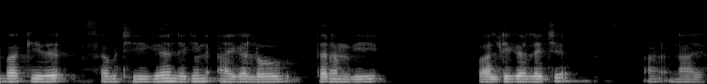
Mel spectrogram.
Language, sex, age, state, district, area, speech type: Dogri, male, 18-30, Jammu and Kashmir, Reasi, urban, spontaneous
